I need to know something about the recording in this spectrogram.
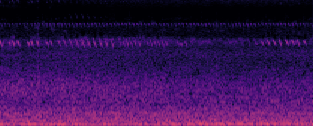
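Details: Emma field crickets calling on the Yamato River embankment in Osaka, Japan; rapid repeated high chirps in short bursts, partly buried under heavy low rumbling noise.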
